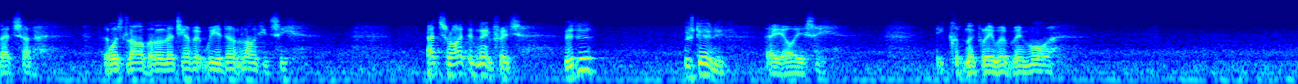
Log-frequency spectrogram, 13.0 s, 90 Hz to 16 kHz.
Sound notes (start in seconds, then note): 6.1 German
